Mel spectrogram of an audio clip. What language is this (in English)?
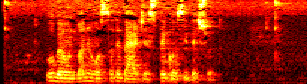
Persian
